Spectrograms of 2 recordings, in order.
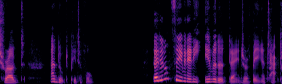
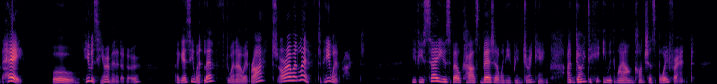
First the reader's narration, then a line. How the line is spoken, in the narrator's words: Hebe said icily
